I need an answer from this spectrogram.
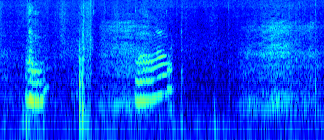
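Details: Cornish Rex and Scottish Fold kittens on their first time out, indoors. Two short, high harmonic meows, the second rising then falling, separated by a sharp click, with faint hiss between.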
